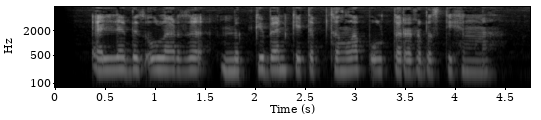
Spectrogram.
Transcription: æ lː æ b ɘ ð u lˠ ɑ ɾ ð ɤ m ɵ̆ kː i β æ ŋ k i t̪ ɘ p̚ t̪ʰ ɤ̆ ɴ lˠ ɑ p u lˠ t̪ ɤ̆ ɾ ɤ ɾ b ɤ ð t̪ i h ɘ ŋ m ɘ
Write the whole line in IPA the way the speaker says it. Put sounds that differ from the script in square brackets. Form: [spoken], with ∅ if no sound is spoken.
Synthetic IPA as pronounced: æ lː æ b ɘ ð u lˠ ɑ ɾ ð ɤ m ɵ̆ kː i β æ ŋ k i t̪ ɘ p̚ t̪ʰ ɤ̆ ɴ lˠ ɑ p u lˠ t̪ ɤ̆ ɾ ɤ ɾ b ɤ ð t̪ i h ɘ ŋ m ɘ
